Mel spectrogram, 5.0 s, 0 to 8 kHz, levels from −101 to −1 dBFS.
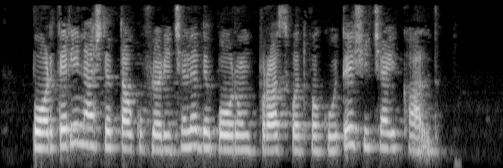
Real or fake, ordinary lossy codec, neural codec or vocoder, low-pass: real; MP3, 48 kbps; none; 7.2 kHz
